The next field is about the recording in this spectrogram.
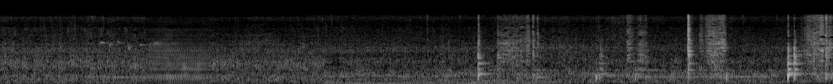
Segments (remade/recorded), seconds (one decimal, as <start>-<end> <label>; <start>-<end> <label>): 0.0-1.5 recorded; 1.5-2.1 remade; 2.1-8.3 recorded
